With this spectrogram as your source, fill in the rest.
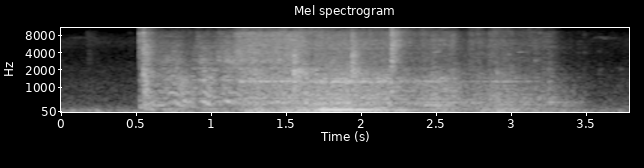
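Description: An AMC Concord engine, parked for 26 years, cranks and catches with a rough, strained roar that swells and then fades out, loud and close.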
